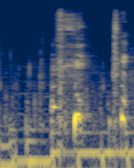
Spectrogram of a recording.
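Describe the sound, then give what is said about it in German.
Someone drinking water: two short, breathy bursts about half a second apart, like a sip and a swallow or exhale, over a low steady hum, with no talking. “Einen Moment, einfach ein bisschen Wasser trinken.”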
